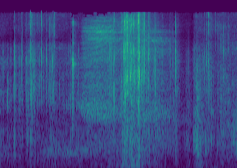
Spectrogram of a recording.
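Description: Clear plastic bag rustling and crinkling as it is handled and set down, with a few light knocks.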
